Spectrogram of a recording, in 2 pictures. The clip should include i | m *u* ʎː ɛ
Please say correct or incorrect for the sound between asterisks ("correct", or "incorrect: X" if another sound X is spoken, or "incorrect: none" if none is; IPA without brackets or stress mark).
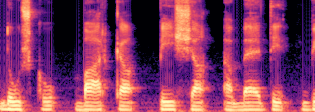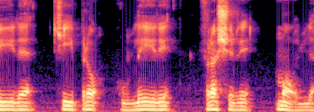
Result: incorrect: ɔ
